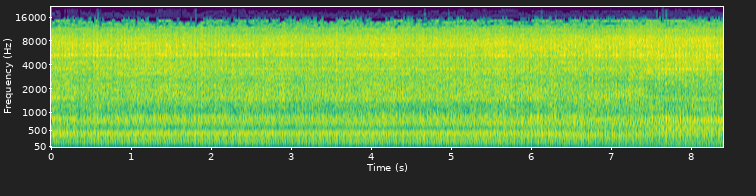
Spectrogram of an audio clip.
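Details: New Ingersoll Rand TS4N5 80-gallon compressor, 5 hp 230 V motor, 15.8 CFM at 90 PSI, 175 max PSI, cuts in near 140 and off at 170 PSI: even, fast chugging at about four beats a second over a steady motor drone, no knocks or squeals; normal running.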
